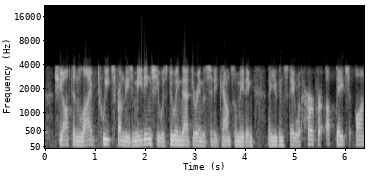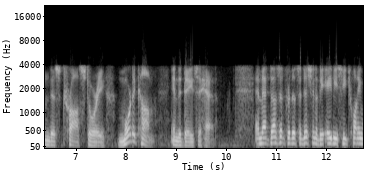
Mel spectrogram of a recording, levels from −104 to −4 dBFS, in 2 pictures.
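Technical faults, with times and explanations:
3.6 to 6.6 s (just after "that during the city") and 10.6 to 12.7 s, AMR rate drop: the speech turns buzzier and more synthetic, which fits the codec falling from 12.2 to 4.75 kbps under a weak link. The band never narrows and nothing drops out, unlike packet loss.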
